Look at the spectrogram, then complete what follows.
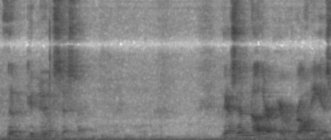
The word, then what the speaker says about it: GNU: Please pronounce it GNU with a hard G. If you pronounce it new, you'll get people confused.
